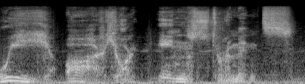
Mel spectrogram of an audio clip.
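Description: A man puts on a character voice while clear music plays in the background. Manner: grand, incantatory, commanding.

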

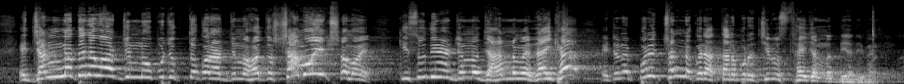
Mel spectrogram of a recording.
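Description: Over noticeable background noise, a man speaks at an extremely high pitch that swings very widely. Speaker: Islamic preacher. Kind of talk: sermon. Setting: religious gathering with audience.

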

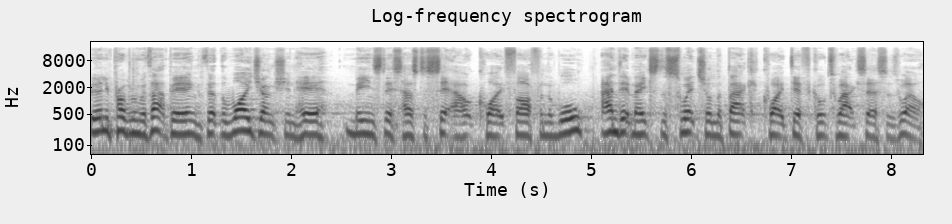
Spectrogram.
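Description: With light background noise behind him, a man speaks in a high pitch at a fairly quick pace. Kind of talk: tutorial. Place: workshop.

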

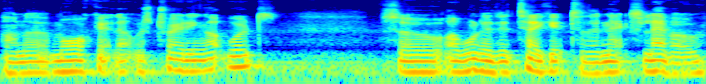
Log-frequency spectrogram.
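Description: A man with a fairly low pitch talks at a moderate pace with fairly even intonation over light background noise. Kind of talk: interview answer. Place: studio.

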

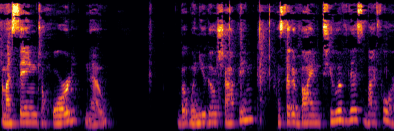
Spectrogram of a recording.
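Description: A woman's fairly low, somewhat breathy voice with a dark, mellow tone, an American accent and a moderate pace. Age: 50s. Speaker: homesteading vlogger. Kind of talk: casual chat; tutorial. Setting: home, recorded at night.

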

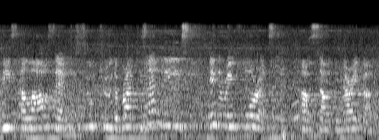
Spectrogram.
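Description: Speech moves at a moderate pace while noticeable background noise is heard behind it. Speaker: bird show presenter. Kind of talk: live bird show presenter patter to an audience, explaining and cueing birds. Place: stadium.

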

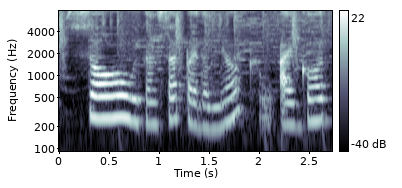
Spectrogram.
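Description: Faint music sits in the background. A woman speaks at a moderate pace. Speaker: vlogger. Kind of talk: casual vlog chat. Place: kitchen. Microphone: phone near.

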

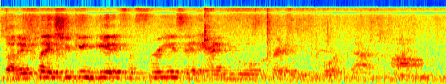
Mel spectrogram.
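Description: Against loud background noise, a woman speaks at a fairly quick pace. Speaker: credit restoration speaker and author. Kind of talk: workshop talk. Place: meeting room. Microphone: camera far.

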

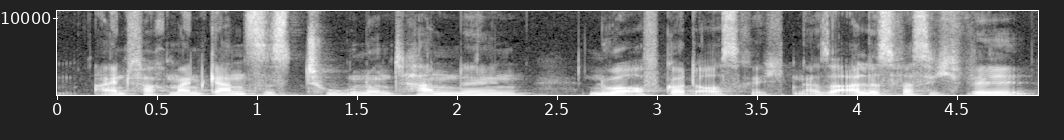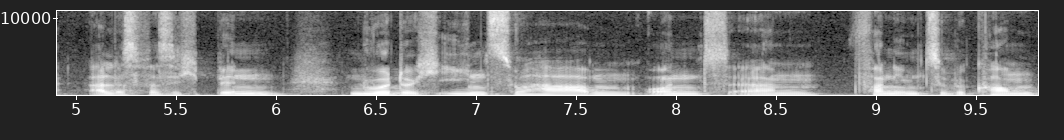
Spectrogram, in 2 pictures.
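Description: Speaking at a fairly slow pace, a man uses ordinary pitch variation at medium pitch. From northern Germany, Bremen; Germany. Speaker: former conversion therapy participant; guest. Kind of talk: panel discussion. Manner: hesitant, many fillers. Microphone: handheld.

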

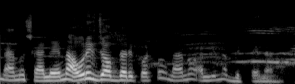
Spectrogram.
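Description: A man's high-pitched voice with ordinary pitch variation, a dry, close sound with no echo, and noticeable background noise. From Karnataka, Kalaburagi district (north Karnataka). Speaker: school founder and headmaster. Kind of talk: interview.

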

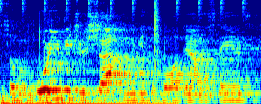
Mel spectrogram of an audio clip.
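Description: The sound carries a strong room echo. Clear music plays in the background. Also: man. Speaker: basketball coach. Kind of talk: coaching instruction. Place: hall.

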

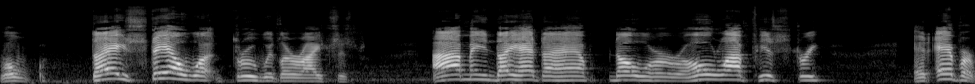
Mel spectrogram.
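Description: A bright, sharp voice at a very slow pace, with long, frequent pauses, ordinary pitch variation and a quiet background. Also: woman. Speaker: storyteller. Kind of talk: casual vlog chat, storytelling. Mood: exasperated, humorous. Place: home room. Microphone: phone near.

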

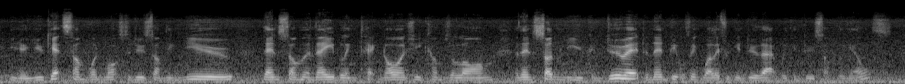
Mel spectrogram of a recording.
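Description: At a very fast pace, a man with a southern English accent talks in a fairly low, flat monotone, his sound dry with no echo over noticeable background noise. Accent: southern English, educated British. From rural Norfolk, England; England. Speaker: chemistry lecturer, NMR researcher; chemistry lecturer. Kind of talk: interview answer. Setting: conference venue. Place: waterside.

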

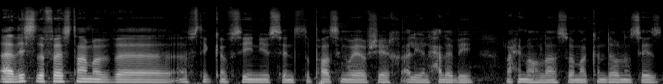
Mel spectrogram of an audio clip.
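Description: A man talks at a very fast pace. His pitch is fairly low, and his intonation is monotone and flat. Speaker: podcast host. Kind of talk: interview. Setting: mosque. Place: church. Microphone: studio mic.

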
